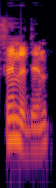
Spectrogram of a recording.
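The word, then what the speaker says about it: Finedon: Uh, so Finadin spelled like fine D O N but apparently pronounced Finadan in England is a small village located in Northamptonshire, England.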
